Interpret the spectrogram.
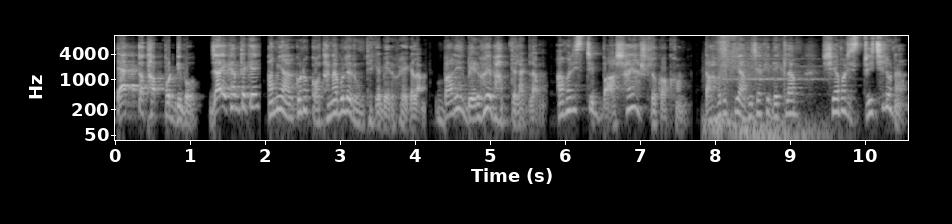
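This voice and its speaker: A man's voice: medium pitch, wildly swooping pitch, brisk, slight background noise. A man narrating a dramatic family story and voicing every character. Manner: emotive, voices all characters.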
